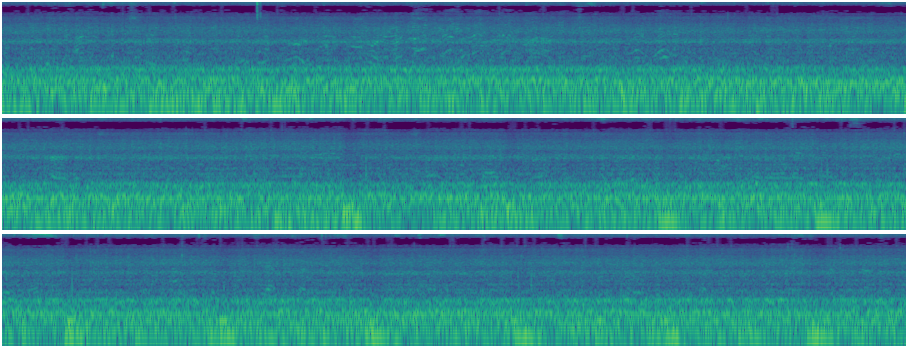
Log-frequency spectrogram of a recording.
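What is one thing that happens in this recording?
A jet engine hums steadily and loudly inside an aircraft cabin as the plane taxis.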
